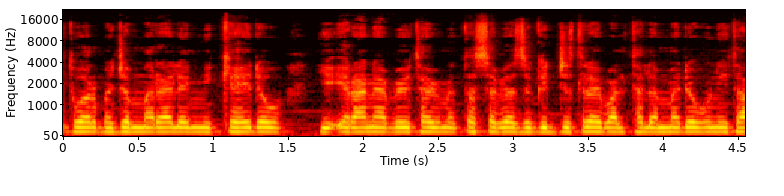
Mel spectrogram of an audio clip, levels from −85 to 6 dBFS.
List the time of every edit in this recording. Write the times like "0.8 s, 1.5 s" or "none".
none

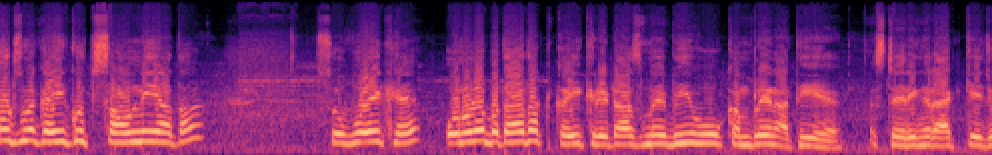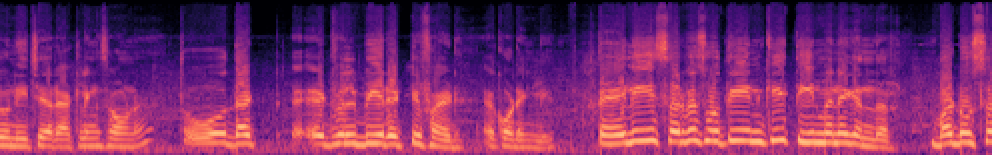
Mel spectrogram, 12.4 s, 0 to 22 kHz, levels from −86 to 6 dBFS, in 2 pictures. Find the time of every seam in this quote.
none

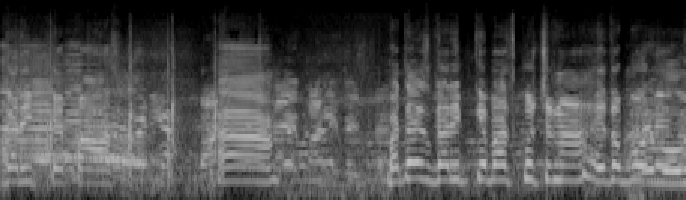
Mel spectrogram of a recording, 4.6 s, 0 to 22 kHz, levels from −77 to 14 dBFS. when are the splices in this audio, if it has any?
none

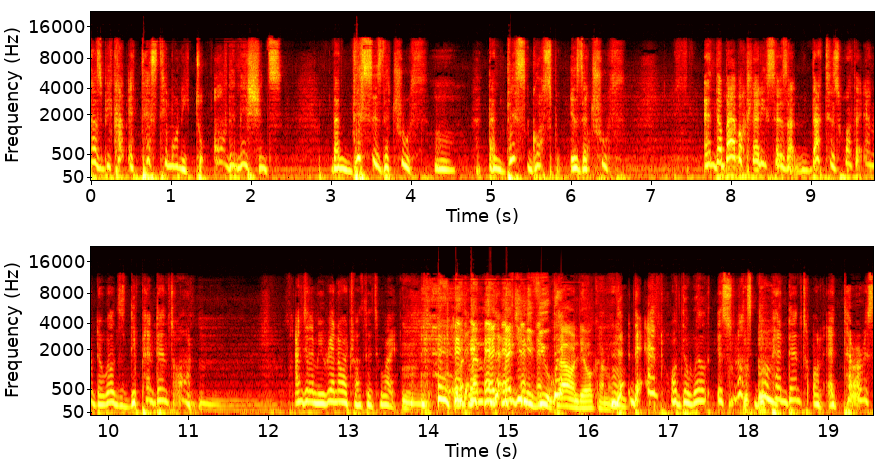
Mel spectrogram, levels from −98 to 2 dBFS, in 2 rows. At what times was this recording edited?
10.2 s

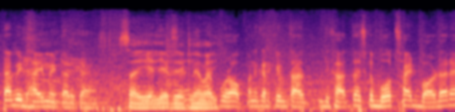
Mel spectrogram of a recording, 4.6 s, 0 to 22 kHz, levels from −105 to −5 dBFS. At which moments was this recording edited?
none

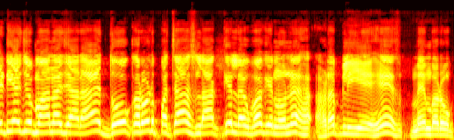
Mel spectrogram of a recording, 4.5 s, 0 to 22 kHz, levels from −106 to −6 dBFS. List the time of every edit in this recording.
none

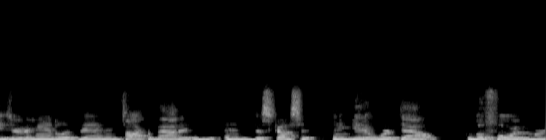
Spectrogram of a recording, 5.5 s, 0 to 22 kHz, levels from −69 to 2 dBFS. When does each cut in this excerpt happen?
3.2 s, 4.5 s

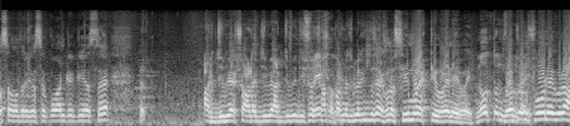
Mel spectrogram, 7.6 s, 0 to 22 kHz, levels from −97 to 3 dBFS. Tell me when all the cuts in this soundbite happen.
4.7 s

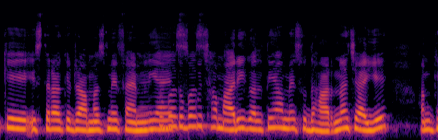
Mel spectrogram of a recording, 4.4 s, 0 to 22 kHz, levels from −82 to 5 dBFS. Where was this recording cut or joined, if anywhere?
2.0 s

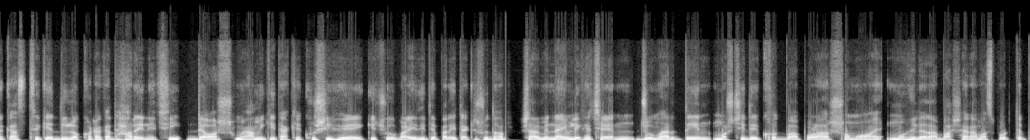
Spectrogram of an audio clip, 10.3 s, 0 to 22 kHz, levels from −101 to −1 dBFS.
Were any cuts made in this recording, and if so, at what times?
5.1 s

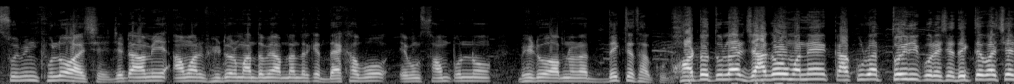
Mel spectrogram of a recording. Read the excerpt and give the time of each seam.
6.6 s

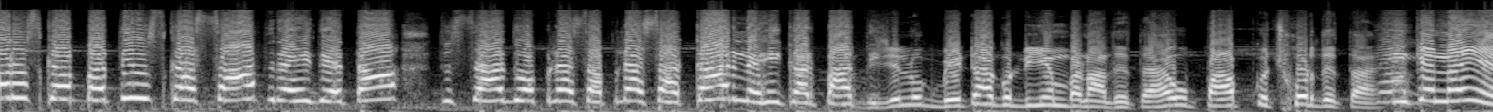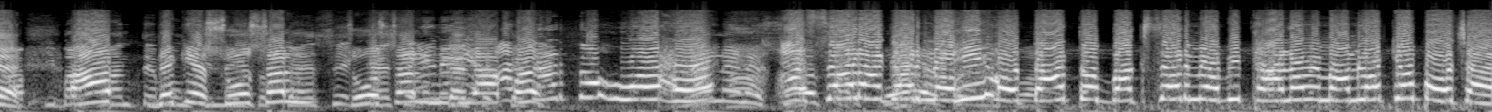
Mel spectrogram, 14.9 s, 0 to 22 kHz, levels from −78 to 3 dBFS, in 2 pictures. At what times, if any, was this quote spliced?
4.3 s, 7.0 s

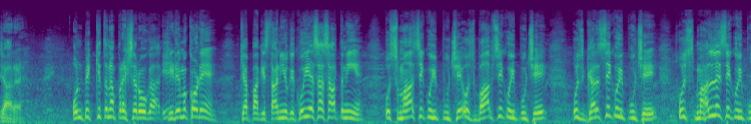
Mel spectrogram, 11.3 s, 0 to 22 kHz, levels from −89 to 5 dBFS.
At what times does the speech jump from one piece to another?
2.4 s

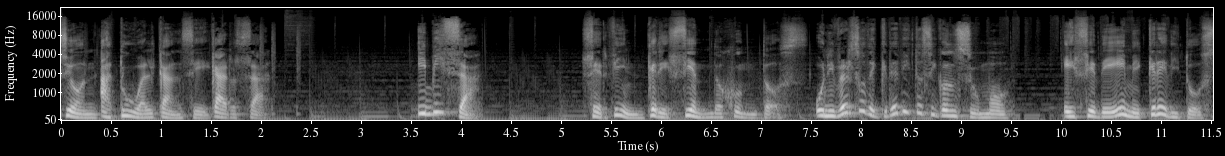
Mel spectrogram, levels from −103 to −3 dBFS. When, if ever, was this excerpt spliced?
2.2 s, 3.5 s

